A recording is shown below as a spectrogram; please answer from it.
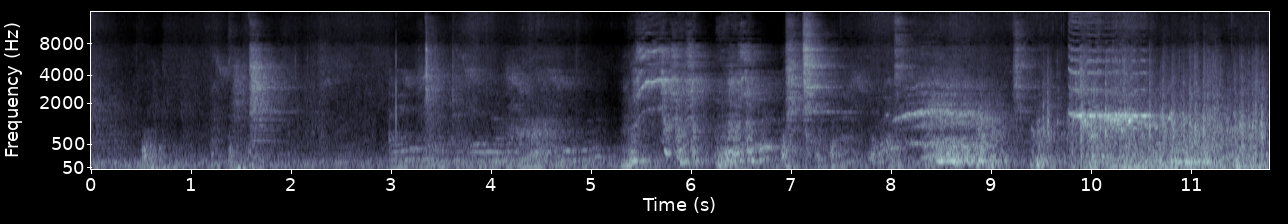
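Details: Friesian horses, the mare Sjirkje and her filly Mathilde (born 22 February 2020), during a session where the foal gets used to the halter on 29 February 2020; a wavering whinny rises late, mixed with human speech, shuffling and hoof sounds.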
